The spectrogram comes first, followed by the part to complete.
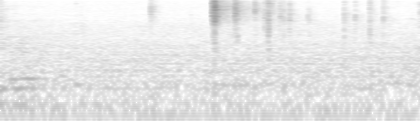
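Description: Faint typing on a computer keyboard: a short run of separate keystroke clicks, most of them bunched together about a second in.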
